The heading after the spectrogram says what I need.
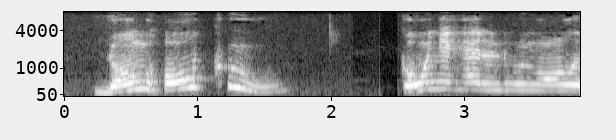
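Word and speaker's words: Younghoe Koo: going to do is, and yes, this is the proper pronunciation of his name. I don't give a damn what you networks try to say to keep this up. Young Ho Koo going ahead and doing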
